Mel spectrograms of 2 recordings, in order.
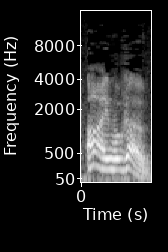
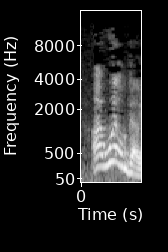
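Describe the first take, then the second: First: The stress falls on the word I. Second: The stress falls on the word will. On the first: The speaker goes while others stay behind. "you lot can stay behind" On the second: Nobody can prevent the speaker from going. "you can't do anything about it"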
